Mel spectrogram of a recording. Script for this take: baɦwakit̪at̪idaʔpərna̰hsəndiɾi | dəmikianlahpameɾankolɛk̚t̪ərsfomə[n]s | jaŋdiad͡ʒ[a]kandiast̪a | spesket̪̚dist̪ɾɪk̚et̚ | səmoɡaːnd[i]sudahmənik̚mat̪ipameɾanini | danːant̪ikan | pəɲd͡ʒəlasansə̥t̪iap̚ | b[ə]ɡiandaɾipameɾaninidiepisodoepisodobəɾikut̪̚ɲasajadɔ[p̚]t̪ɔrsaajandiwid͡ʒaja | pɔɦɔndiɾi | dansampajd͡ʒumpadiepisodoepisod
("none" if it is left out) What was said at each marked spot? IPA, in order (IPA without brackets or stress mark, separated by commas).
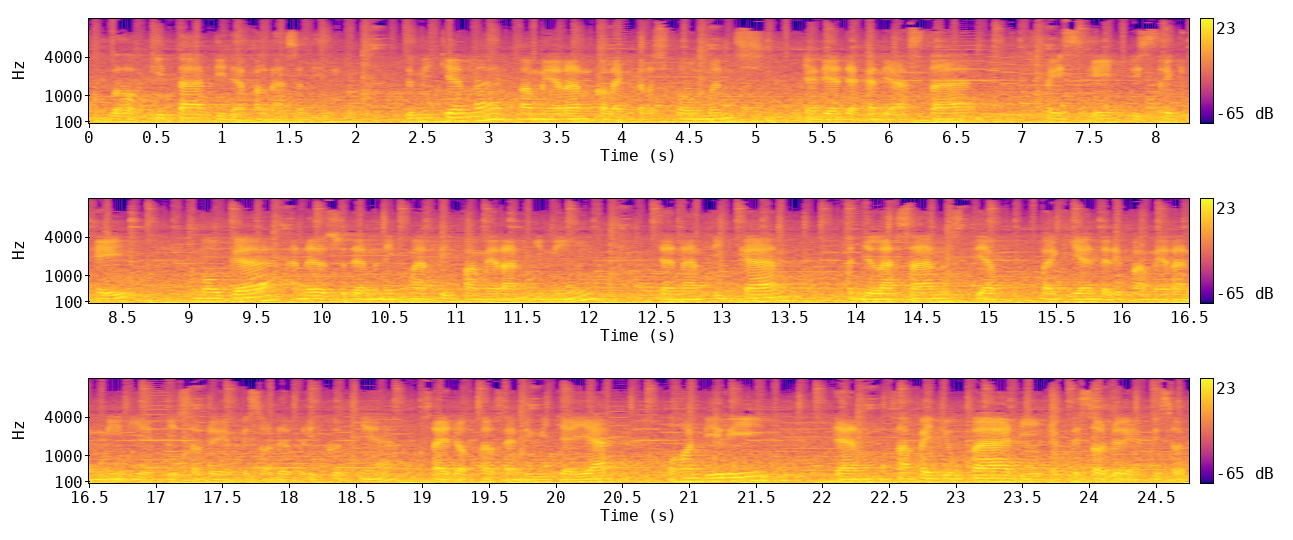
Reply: n, a, a, a, k̚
